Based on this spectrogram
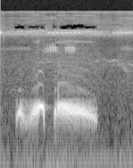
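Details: A single spotted dove phrase, a wavering rising note followed by a long even coo lasting about half a second, set against a faint steady high-pitched whine.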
